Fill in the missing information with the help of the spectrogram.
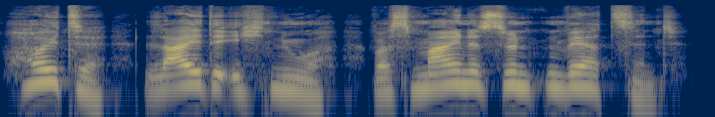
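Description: A man voicing a gaunt condemned priest who preaches loudly to a crowd. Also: high-pitched, lively intonation, slow pace, dry recording, clean studio sound, voice pushed up. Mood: fervent. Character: gaunt condemned male priest, fervent and forgiving.

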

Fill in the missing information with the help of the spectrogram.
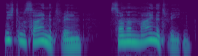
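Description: A fervent young man, once a royal scribe, as a woman reader puts him on, speaking earnestly and with pressing conviction. The voice sits a little above the reader's own low register. A storybook figure, zealous and defiant. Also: sing-song, brisk, darkish tone. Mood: pleading.

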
